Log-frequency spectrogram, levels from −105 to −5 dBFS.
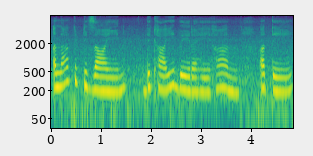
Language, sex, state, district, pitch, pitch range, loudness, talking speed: Punjabi, female, Punjab, Kapurthala, 210 Hz, 195-230 Hz, -15 LUFS, 85 wpm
